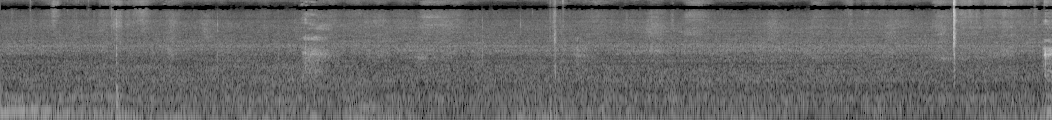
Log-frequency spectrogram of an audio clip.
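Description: A car pushes forward through deep snow in Mammoth Lakes, California, with a steady low engine rumble and crunching, rushing noise sustained throughout and no talking.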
